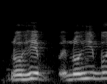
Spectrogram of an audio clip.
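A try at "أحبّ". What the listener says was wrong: Uhibbu. Pakai hamzah. Uhibbu.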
